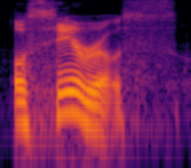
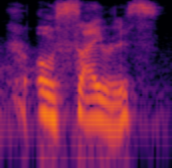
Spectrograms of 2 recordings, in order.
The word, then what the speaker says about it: Osiris: Osirios. It's Osiris.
